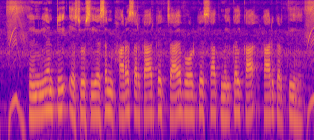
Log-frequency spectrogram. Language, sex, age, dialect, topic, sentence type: Hindi, male, 25-30, Awadhi Bundeli, agriculture, statement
